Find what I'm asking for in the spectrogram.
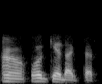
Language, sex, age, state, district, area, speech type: Tamil, male, 18-30, Tamil Nadu, Thanjavur, rural, conversation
